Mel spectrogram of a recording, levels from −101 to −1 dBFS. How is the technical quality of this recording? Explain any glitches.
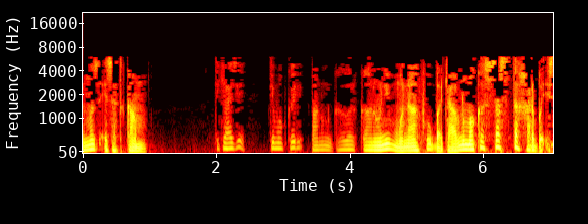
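The recording has clear technical problems: the whole clip carries heavy codec damage, and one attack near the start is smeared by pre-echo.

Throughout the clip, the likely cause is MP3 compression at a very low bitrate. The damage fits a rate of around 17 kbps. With so few bits, the encoder discards weaker frequency components, and they flicker in and out from frame to frame. Nothing survives above 6 kHz. The speech sounds watery and swirly, s sounds turn metallic or chirpy, and attacks lose their edge.

From 0.51 to 0.55 s there is pre-echo. The codec spread quantisation noise across its whole block, including the quiet stretch before a sharp onset, so noise sized for the loud part arrives about 47 ms early. It is heard as a brief hiss just ahead of the attack, which itself sounds soft and smeared rather than crisp.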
